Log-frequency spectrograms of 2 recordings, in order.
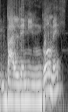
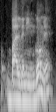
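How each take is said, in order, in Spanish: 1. El nombre se dice despacio, separando las partes. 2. El nombre se dice rápido, con las partes unidas. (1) "que así a lo mejor no nos suena mucho" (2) "si lo decimos más rápido"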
